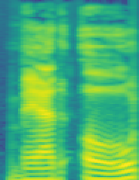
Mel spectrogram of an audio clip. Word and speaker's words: Maddow: bagman it's from Rachel Maddow that's mad oh not Maddow shadow not mad cow' Maddow almost nobody who interviews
